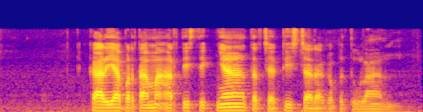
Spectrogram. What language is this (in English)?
Javanese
